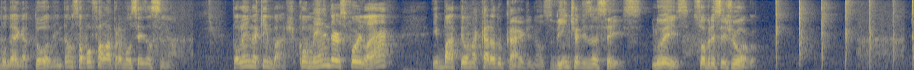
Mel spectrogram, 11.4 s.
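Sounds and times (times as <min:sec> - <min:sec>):
speech: 0:00.0 - 0:09.6
hand clapping: 0:09.7 - 0:11.4.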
